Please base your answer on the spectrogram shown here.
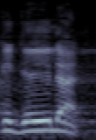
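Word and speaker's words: گیلان: അത് ആ ഉച്ചാരണത്തിൽ ജീലാൻ എന്നത് കൈലാൻ, അത് രണ്ടിന്റെയും കൂടി ഇടക്കുള്ള ഒരു ഉച്ചാരണമാണ് ഗൈലാൻ, ഗാ എന്ന ഉച്ചാരണം വരും.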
